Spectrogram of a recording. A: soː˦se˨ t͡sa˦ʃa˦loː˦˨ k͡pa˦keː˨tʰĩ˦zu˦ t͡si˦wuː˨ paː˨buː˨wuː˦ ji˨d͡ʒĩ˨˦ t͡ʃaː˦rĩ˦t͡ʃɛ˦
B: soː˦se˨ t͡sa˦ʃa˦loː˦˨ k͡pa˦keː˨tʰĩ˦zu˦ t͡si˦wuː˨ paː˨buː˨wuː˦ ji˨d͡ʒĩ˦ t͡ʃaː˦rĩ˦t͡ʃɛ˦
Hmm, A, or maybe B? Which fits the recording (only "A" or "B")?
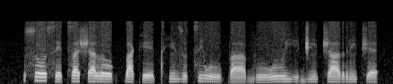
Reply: B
